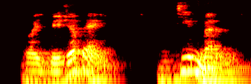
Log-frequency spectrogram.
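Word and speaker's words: ג: Mas veja bem, Gimel é a próxima letra. Essa letrinha aqui é Gimel. E note que Gimel se escreve com o quê?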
